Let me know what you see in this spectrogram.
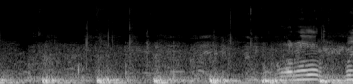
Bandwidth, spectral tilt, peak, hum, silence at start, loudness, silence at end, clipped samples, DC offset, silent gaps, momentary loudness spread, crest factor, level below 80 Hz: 5.8 kHz; -10.5 dB/octave; -4 dBFS; none; 0 s; -20 LUFS; 0 s; under 0.1%; under 0.1%; none; 8 LU; 14 dB; -28 dBFS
